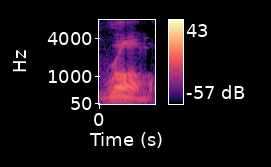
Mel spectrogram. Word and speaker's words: rum: Funnily, the Hebrew word for haughty is rum, R-U-M. It's pronounced R-O-O-M from what I gather.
